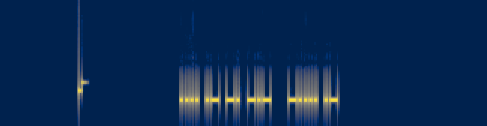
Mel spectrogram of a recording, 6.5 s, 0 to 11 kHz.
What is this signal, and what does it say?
Morse code, heard as a keyed tone, about 34 wpm, 700 Hz. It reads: HANK 6A
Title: CWT Exchange 35wpm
